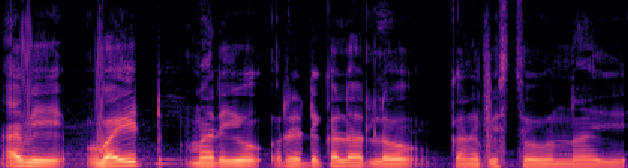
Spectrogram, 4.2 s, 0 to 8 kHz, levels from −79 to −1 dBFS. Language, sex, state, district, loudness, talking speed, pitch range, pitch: Telugu, male, Andhra Pradesh, Sri Satya Sai, -19 LUFS, 100 wpm, 115-135 Hz, 125 Hz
